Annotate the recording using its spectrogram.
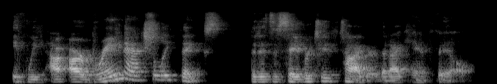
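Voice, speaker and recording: A man with vocal fry speaks at a moderate pace, his pitch swinging very widely. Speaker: well-being expert and executive coach. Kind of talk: interactive webinar presentation. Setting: online webinar.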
